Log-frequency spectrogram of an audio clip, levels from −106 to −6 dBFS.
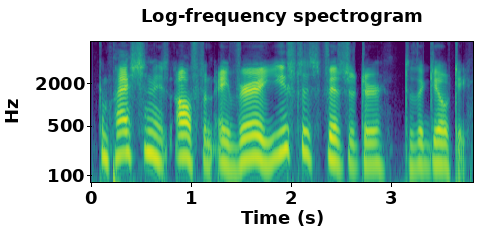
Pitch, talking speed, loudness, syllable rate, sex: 165 Hz, 155 wpm, -18 LUFS, 5.6 syllables/s, male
